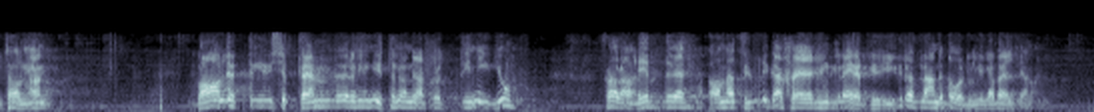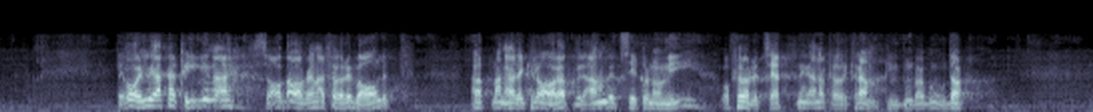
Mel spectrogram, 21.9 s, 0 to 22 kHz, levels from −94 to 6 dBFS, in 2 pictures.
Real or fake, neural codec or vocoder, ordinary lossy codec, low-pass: fake; codec, 24 kHz, 1.5 kbps, HILCodec; none; 7.2 kHz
